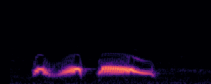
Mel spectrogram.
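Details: Spotted dove giving a calling coo in the 'giọng đồng' style, used to train decoy and newly caught birds: one short phrase of two mellow, wavering hoots, then a longer, slightly falling coo.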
